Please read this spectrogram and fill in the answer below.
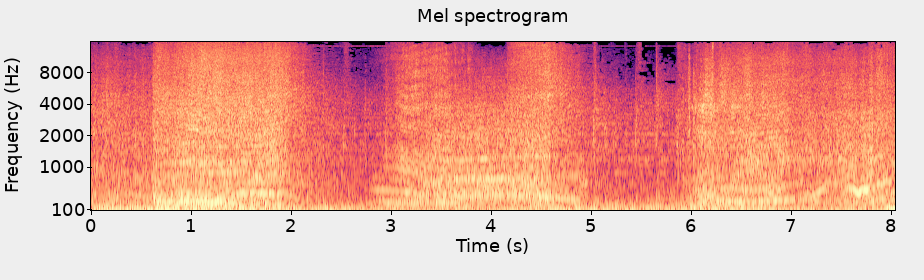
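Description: Formula One race cars running at high revs, their engine pitch falling as they pass about three seconds in and rising again near the end, mixed under trailer music.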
